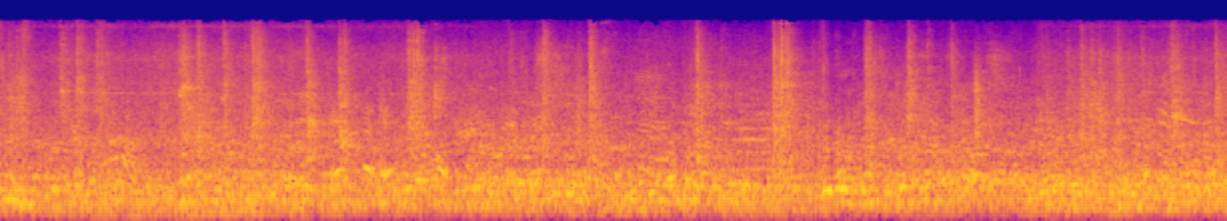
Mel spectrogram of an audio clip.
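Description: A crowd of men and women chatters all around under a large echoing roof.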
